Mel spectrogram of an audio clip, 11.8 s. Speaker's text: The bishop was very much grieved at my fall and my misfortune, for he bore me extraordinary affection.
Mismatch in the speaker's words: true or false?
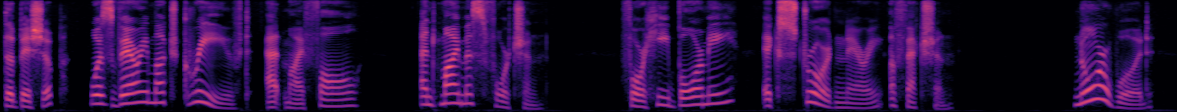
true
